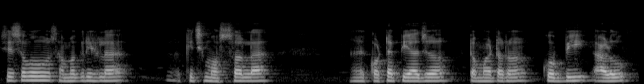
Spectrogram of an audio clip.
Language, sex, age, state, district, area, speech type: Odia, male, 30-45, Odisha, Kendrapara, urban, spontaneous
